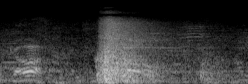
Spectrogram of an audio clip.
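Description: A body slams onto a wrestling ring with a loud thud.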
